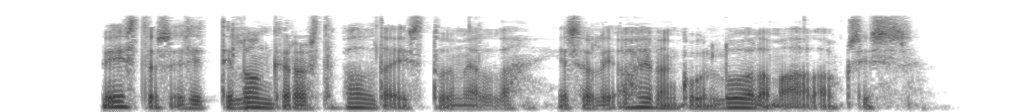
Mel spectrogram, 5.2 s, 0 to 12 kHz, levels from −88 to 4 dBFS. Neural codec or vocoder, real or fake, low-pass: none; real; 7.2 kHz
